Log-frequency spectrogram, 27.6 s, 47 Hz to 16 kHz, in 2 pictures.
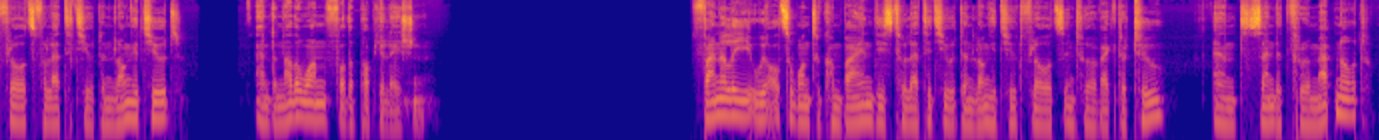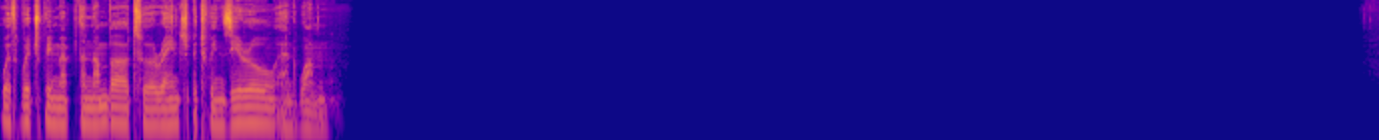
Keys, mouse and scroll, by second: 0.2-1.5 drag, 1.5 ctrl+b, 1.6-2.2 drag, 2.2 ctrl+c, 3.2 ctrl+v, 3.8 click, 12.5 click, 14.3 click, 16.5 click, 19.9-20.6 middle drag, 21.0 click, 21.0-22.0 scroll down 2, 22.0 middle click, 22.2-24.0 drag, 25.3-27.5 drag.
